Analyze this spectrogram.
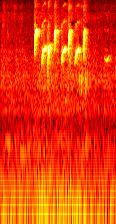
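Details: A European goldfinch delivers one quick run of about seven bright, liquid, high chirps in rapid succession, lasting under a second, against a soft hum.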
